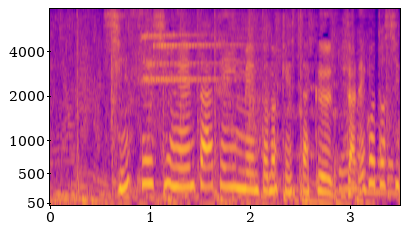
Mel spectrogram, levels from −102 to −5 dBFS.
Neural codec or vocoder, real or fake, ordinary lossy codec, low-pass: none; real; none; none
